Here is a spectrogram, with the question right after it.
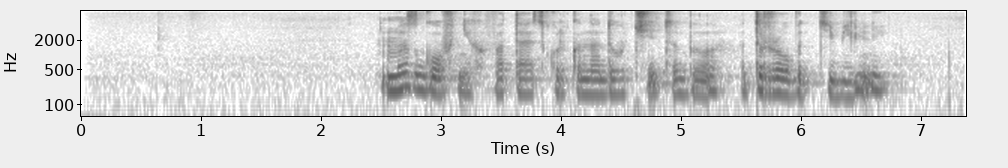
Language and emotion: Russian, angry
